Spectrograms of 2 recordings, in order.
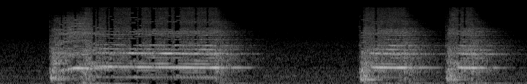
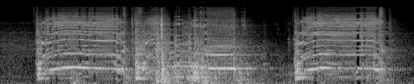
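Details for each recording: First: Boss V-plow, 8'2" with wings, hydraulic pump motor during a lift relief-pressure test with a gauge: three bursts of a steady mid-pitched whine that hold flat at relief, then drop off. Only 2000–2300 psi against the manual's 2500 minimum, suggesting worn motor brushes. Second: Boss V-plow, 8'2" with wings, in a warm shop after the hydraulic pump motor was taken apart to chase a howl/chatter: two short pump motor runs, each a steady mid-pitched whir that starts and stops cleanly. Normal pump motor run.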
